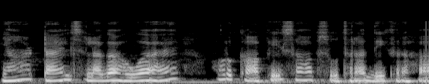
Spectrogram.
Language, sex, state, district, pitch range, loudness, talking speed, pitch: Hindi, male, Jharkhand, Ranchi, 155-195 Hz, -15 LUFS, 155 wpm, 175 Hz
